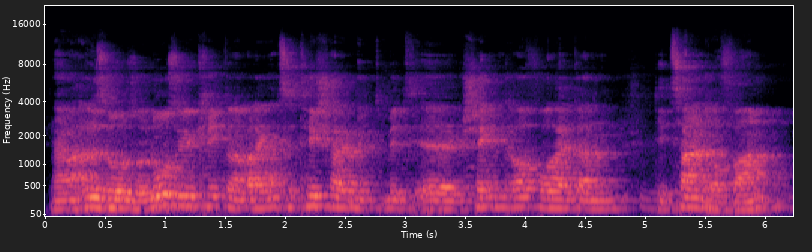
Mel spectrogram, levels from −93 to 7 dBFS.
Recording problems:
off-mic speech; far
room echo; noticeable; dies away in 0.7 s
background chatter; faint; throughout; 2 voices, 25 dB below the speech

